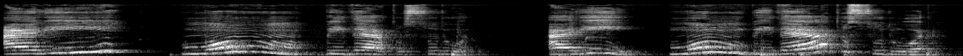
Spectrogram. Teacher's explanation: ألغي تنوين وأقلبه إلى ميم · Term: إقلاب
